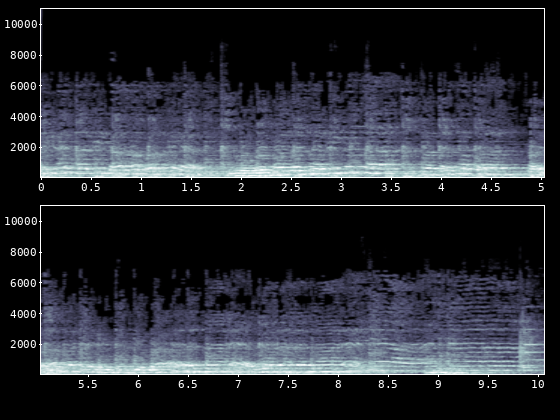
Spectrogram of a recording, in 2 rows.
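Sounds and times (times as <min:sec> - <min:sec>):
man singing with ornaments: 0:00.0 - 0:10.0.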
